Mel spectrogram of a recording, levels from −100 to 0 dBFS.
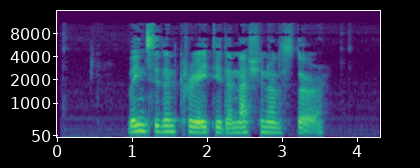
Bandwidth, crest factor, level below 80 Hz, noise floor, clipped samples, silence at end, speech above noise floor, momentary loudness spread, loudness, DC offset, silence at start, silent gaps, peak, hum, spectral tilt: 11.5 kHz; 20 dB; -64 dBFS; -68 dBFS; under 0.1%; 0.8 s; 44 dB; 9 LU; -24 LUFS; under 0.1%; 0.95 s; none; -6 dBFS; none; -4 dB/octave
